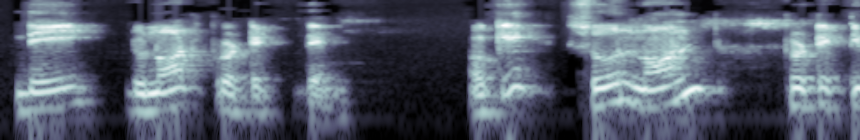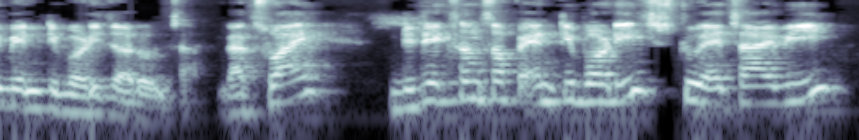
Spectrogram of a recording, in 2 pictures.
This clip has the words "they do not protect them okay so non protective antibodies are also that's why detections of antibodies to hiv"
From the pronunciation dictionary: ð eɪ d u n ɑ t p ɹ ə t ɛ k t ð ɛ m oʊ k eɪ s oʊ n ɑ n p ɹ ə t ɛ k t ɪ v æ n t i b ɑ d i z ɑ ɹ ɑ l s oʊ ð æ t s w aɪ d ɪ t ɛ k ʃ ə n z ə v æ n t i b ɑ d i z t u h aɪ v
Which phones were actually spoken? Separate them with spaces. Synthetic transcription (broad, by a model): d eɪ d u n ɑ t p ɹ ə t ɛ k t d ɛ m oʊ k eɪ s oʊ n ɑ n p ɹ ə t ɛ k t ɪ b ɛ n t i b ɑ d i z ɑ ɹ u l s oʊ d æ t s w aɪ d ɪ t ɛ k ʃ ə n s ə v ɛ n t i b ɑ d i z t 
